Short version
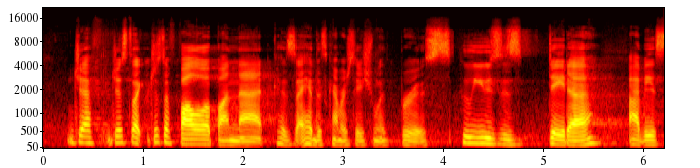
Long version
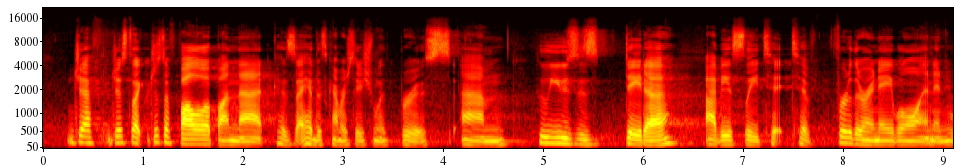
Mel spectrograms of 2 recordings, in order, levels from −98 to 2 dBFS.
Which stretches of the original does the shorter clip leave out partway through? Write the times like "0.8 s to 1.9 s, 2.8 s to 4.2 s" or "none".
4.1 s to 4.9 s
